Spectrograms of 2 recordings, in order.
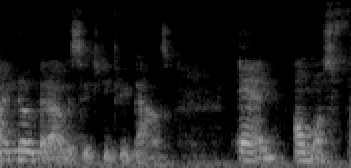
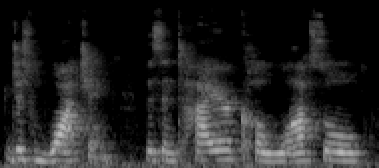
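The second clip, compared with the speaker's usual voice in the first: ordinary talk, nothing marked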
